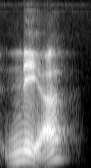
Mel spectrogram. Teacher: the ear diphthong starts with the I sound in English, as in sit or it, and then goes into the schwa sound. Now, like with all diphthongs in English, the first sound in the diphthong is much louder, much more stressed, and lasts for much longer than the second syllable.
